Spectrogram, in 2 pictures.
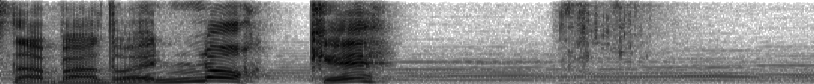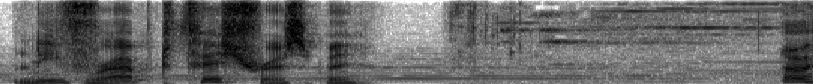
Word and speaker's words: gnocchi: Gnocchi? Gnocchi recipe? That's how you pronounce that, by the way. Gnocchi?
